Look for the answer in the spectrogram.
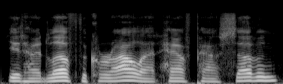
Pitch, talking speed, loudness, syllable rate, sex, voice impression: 150 Hz, 190 wpm, -17 LUFS, 4.1 syllables/s, male, masculine, adult-like, slightly tensed, slightly powerful, bright, soft, slightly raspy, slightly intellectual, calm, friendly, reassuring, lively, kind, slightly modest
